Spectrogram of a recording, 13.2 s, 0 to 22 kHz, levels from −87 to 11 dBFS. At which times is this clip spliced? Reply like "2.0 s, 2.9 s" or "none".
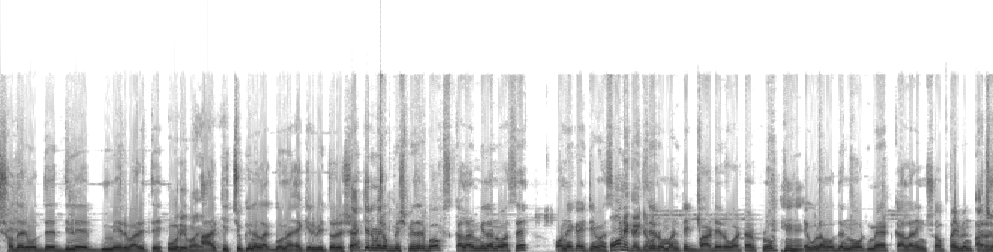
5.1 s, 8.6 s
